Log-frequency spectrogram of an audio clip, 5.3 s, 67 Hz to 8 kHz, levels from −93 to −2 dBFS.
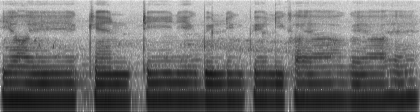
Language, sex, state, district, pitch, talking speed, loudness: Hindi, male, Jharkhand, Deoghar, 115 Hz, 100 wpm, -16 LUFS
